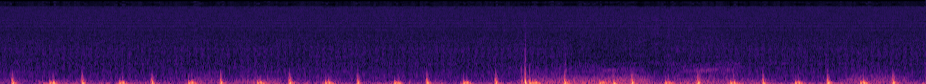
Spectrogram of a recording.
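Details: Heartbeat during cardiac ultrasound.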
